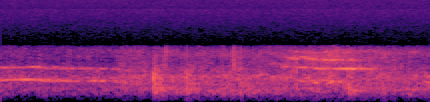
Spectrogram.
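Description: A dog whining: two drawn-out, high, steady whines, the second one higher and coming about a second and a half in.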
